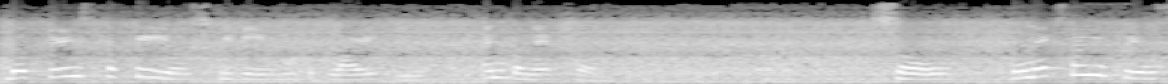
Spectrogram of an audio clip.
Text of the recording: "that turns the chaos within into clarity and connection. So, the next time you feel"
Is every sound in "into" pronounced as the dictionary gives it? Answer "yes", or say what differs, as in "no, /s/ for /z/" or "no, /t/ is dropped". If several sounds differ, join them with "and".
no, /l/ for /n/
